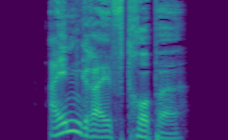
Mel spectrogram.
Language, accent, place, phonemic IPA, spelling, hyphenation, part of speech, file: German, Germany, Berlin, /ˈaɪ̯nɡʁaɪ̯fˌtʁʊpə/, Eingreiftruppe, Ein‧greif‧trup‧pe, noun, De-Eingreiftruppe.ogg
- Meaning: intervention force, response force, deployment force, task force, emergency team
